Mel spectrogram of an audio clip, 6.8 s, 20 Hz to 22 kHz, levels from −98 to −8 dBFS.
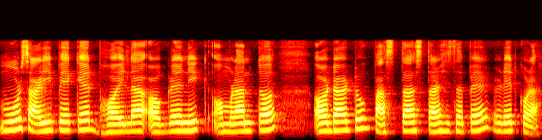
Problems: background sounds at intervals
